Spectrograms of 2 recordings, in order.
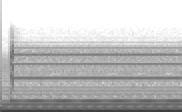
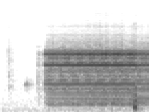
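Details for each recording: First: Intelbras Conecta PBX after repair, tested at the matrix with the capsule: clean continuous mid-pitched tone with only a low hum and none of the earlier hiss; normal dial tone. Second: Intelbras Conecta PBX on the bench after a lightning strike, handset off hook on an extension: steady harsh buzz instead of the extension dial tone, with the scrambled signal reaching the matrix; no dial tone due to lightning-damaged matrix IC.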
